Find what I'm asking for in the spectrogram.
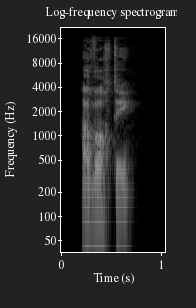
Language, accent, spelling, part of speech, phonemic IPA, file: French, France, avorté, verb, /a.vɔʁ.te/, LL-Q150 (fra)-avorté.wav
- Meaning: past participle of avorter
